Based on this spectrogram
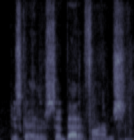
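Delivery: ordinary talk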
